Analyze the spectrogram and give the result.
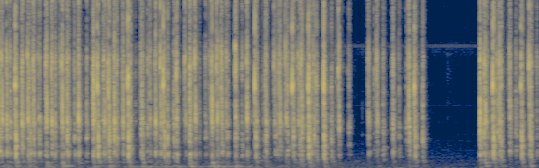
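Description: Fingertips type fast on a Razer BlackWidow backlit plastic mechanical keyboard with clicky green switches. Dense, bright clicking taps run nearly continuously, broken by a brief quiet gap before the typing resumes.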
